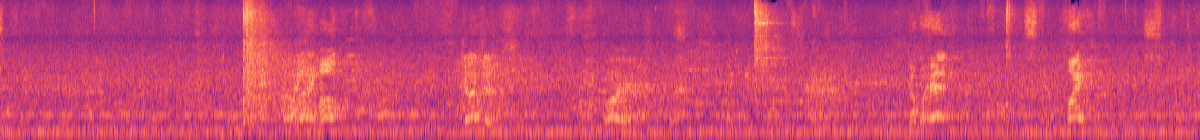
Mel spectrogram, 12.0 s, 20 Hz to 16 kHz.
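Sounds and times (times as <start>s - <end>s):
faint murmuring voices: 0.0s - 12.0s.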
